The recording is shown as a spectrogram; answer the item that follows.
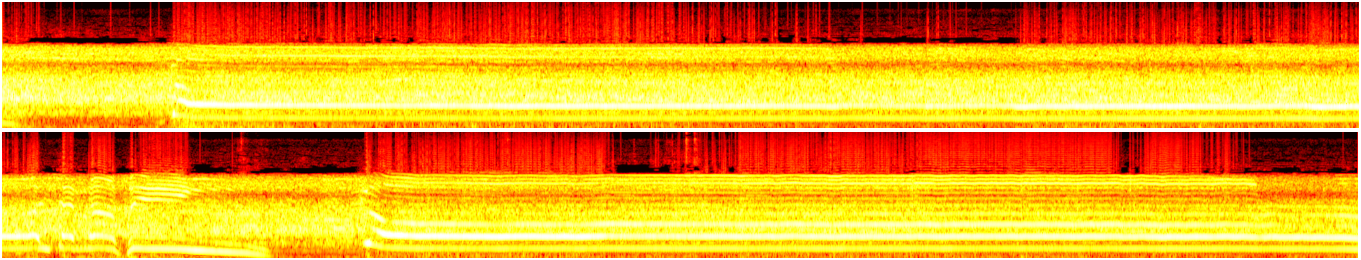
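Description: Spanish-language radio football commentator's goal call: a long, loud, held "gooool" cry at one steady pitch lasting about eight seconds, dropping away about ten seconds in, then after a breath a second held cry of about six seconds, over steady background noise.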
